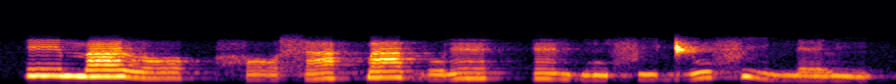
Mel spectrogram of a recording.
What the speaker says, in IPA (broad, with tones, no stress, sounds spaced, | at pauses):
e˦ m a˦ l ɔ˧ | h ɔ˨ s a˨˦ ɡ͡b a˦ b o˧ ɾ ɛ̃˦ | ɛ̃˧ ɡ͡b ũ˨ f i˨ d͡ʒ u˨˦ f i˦˨ n ɛ˨ l ĩ˨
